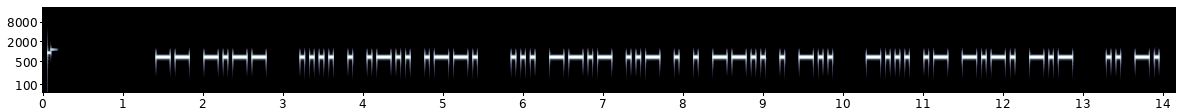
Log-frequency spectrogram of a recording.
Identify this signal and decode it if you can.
Morse code, heard as a keyed tone, about 21 wpm, 700 Hz. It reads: MY HELP SQUEEZED BACK IN
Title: Pangram Challenge v2 - 20wpm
